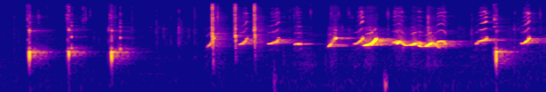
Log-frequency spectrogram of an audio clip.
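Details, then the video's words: Pet ringneck parrot talking: three short low human-like syllables, then a run of clear, wavering parrot vocalizations with rising and falling whistled tones and harsh edges, mixed with a person's coaxing speech nearby. "amazing ringneck talking"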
